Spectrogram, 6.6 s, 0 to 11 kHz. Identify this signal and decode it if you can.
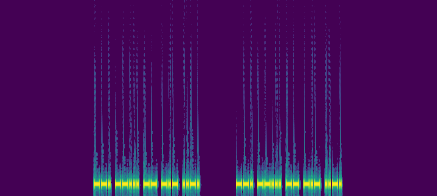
Morse code, heard as a keyed tone, about 47 wpm, 700 Hz. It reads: G7MKF G7MKF
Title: DXCC-100 Call Signs - 5 Characters - Repeated 2x - 45wpm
